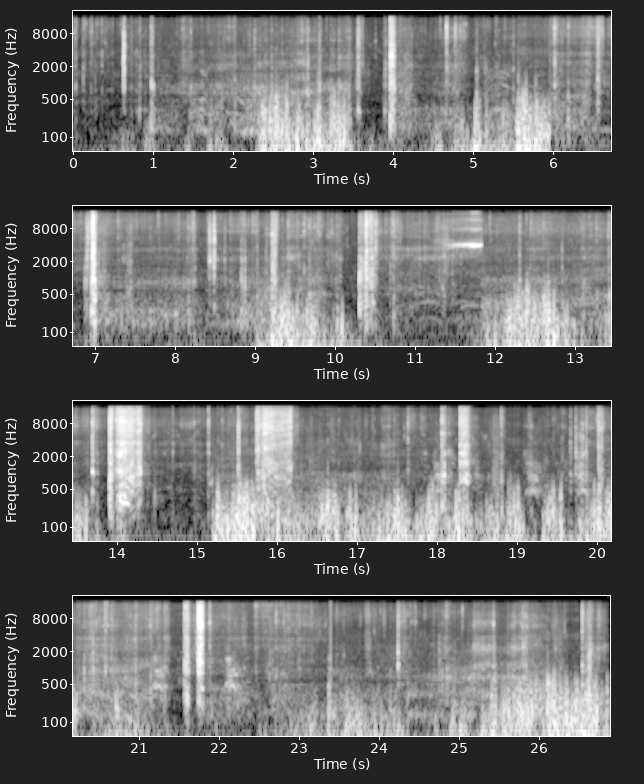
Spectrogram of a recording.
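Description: Skateboard rolling on rough concrete, its wheels rumbling in repeated runs, with sharp clacks of the tail popping and the board landing during flatground tricks such as a kickflip and a full cab.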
